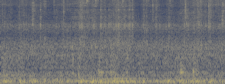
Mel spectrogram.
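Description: Steady low road and engine rumble heard inside the cabin of a car moving along a freeway.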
